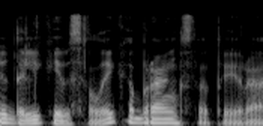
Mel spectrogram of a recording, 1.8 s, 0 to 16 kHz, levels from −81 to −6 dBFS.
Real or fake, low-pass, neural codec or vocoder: real; 9.9 kHz; none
